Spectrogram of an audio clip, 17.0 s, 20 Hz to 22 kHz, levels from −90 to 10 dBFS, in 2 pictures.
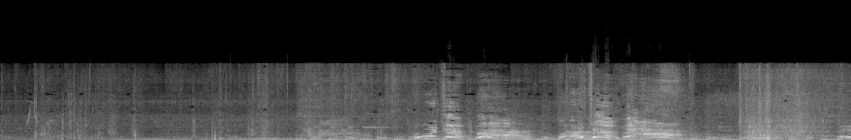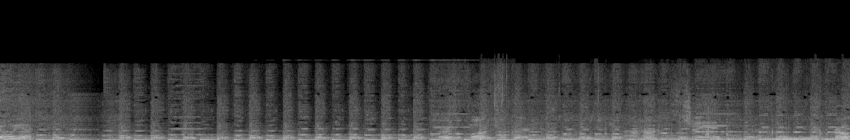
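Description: AAC frame loss with concealment at 1.63 to 1.69 s and 9.27 to 9.59 s: lost frames are rebuilt from the last good spectrum, leaving smeared, phasey patches rather than clean silent dropouts.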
